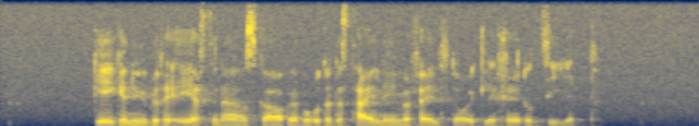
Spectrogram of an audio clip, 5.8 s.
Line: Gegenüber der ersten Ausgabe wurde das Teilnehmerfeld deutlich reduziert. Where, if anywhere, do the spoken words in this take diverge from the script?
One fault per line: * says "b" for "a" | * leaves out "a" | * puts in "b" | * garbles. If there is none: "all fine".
all fine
